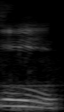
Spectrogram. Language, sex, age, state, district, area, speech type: Tamil, male, 30-45, Tamil Nadu, Tiruvarur, urban, read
